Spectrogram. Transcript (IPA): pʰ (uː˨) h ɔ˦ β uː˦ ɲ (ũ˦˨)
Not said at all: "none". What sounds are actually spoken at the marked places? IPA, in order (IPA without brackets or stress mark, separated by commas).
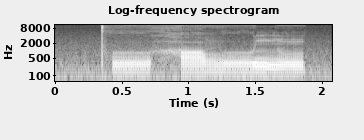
uː˨, ũ˨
